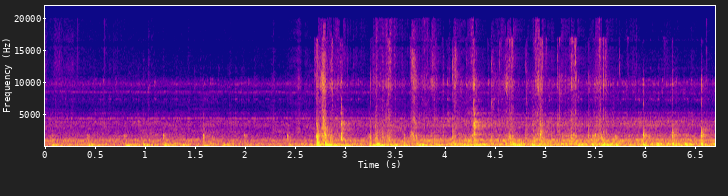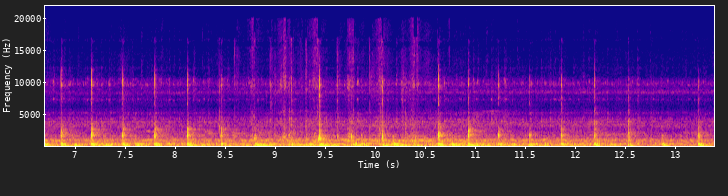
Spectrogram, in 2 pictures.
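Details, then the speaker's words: Maruti Suzuki Ritz diesel, humming while driving that grows with speed; raised rear left wheel spun by hand gives a steady hum with rhythmic ticking, a worn wheel bearing needing replacement. "നമുക്ക് ഒരു മൂളിച്ച sound കേൾക്കുന്നുണ്ട് ഈ സൈഡിൽ നിന്ന് നമ്മൾ കറക്കുന്ന സമയത്ത് ഊ എന്നുള്ള ആ ഒരു സൗണ്ട് നമ്മൾ സ്പീഡിൽ പോകുമ്പോൾ ആ സൗണ്ട് കൂടുതൽ വരും അപ്പൊ ഇതിന്റെ കംപ്ലൈന്റ് എന്ന് വെച്ച് കഴിഞ്ഞാൽ ഇതിന്റെ വീൽ ബെയറിങ്ങിന്റെ സൗണ്ട് ആണ് ഈ കേൾക്കുന്നത്"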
